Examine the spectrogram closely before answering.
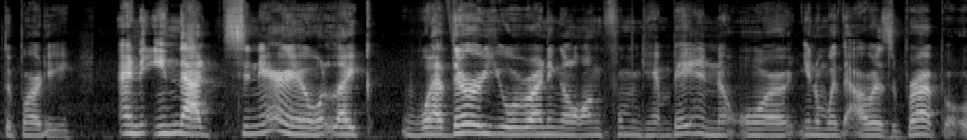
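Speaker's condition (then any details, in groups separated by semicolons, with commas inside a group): Spinocerebellar ataxia type 2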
